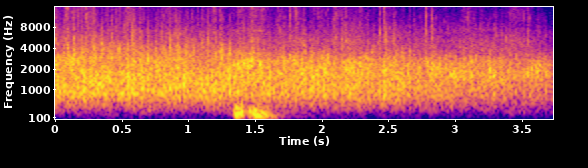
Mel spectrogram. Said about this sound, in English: I appreciate the applause and support of that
